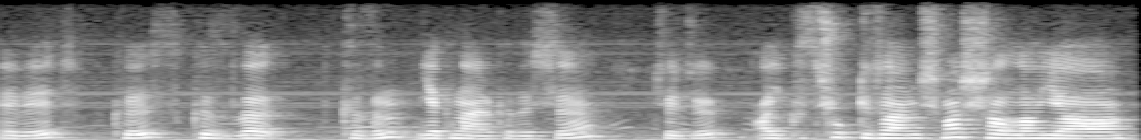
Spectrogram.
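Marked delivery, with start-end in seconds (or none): none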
